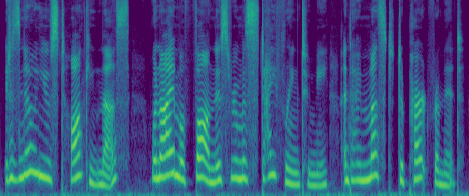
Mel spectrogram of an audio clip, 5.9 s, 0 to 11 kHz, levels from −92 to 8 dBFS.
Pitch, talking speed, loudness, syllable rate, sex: 280 Hz, 235 wpm, -17 LUFS, 5.1 syllables/s, female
